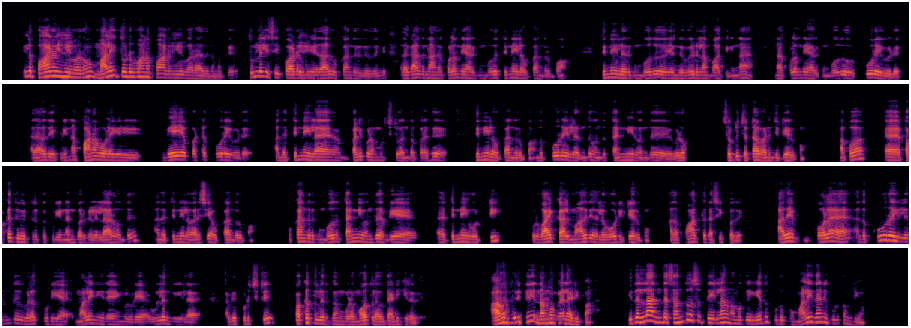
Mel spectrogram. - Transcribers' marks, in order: chuckle; trusting: "இதெல்லாம், இந்த சந்தோஷத்தையெல்லாம் நமக்கு எது குடுக்கும்? மழை தானே குடுக்க முடியும்"
- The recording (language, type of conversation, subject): Tamil, podcast, மழை பூமியைத் தழுவும் போது உங்களுக்கு எந்த நினைவுகள் எழுகின்றன?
